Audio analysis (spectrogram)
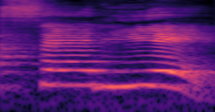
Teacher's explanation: sonoro já que parte do sou fraco para um som forte parte da semivogal para uma vogal então nós temos o exemplo do da série série é semivogal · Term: ditongo crescente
